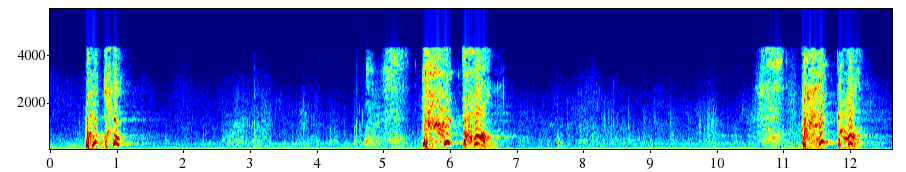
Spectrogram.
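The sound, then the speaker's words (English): A person coughs insistently and deliberately, with harsh coughs coming in recurring bursts of two or three separated by quiet pauses, over a faint low hum. “an insistent cough. Not an uninterrupted cough, but a constantly reoccurring cough.”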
